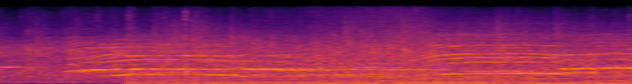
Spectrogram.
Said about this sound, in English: Thank you for the warm welcome, my friend. Not so warm. Boo! Boo! That's what that was.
